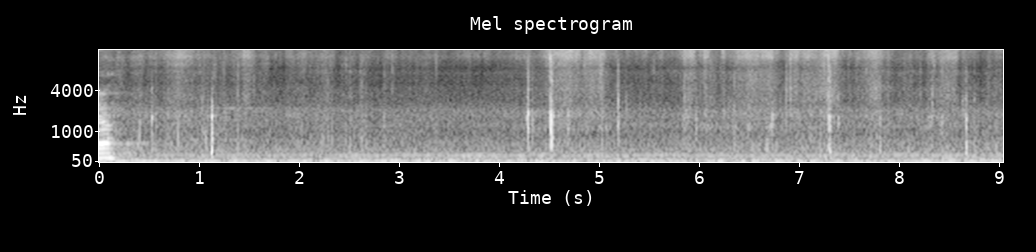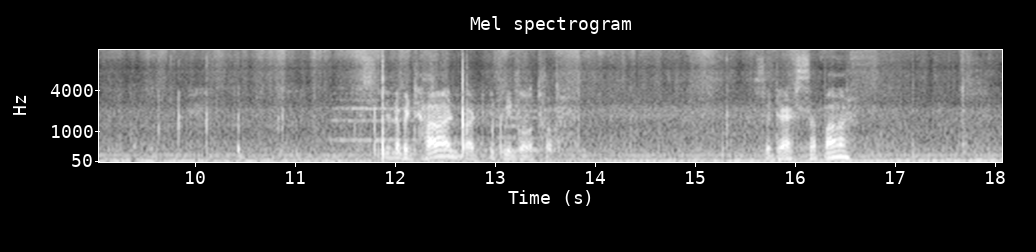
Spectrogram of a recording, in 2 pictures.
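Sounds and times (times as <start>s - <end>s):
steady low hum: 0.0s - 18.0s
light clicks and taps of plastic parts: 4.2s - 11.0s, 16.7s - 18.0s.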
